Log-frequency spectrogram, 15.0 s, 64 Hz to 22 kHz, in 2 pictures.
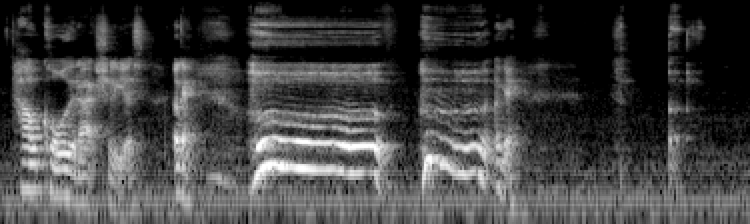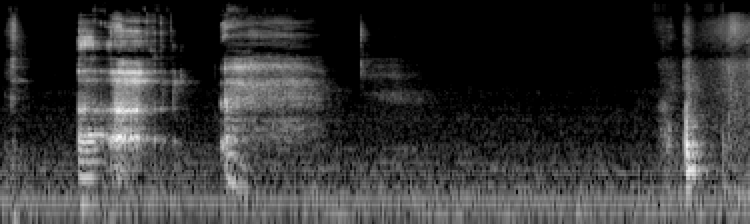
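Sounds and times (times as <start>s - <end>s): woman burping: 4.2s - 5.0s, 6.7s - 7.0s, 8.3s - 10.1s.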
